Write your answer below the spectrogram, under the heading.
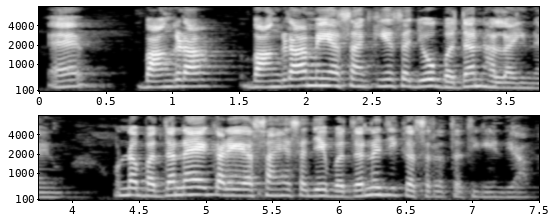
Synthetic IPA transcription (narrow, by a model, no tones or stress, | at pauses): ɛ̃ː | bãːŋɡɽabãːŋɡɽamẽɐsãkĩːə̃sɐʄobɐd̪ʱənɦɐlaːĩːnd̪aːɦijũː | ʊnə̆bɐd̪ʱənekɐɾeɐsãẽsɐʄebɐd̪ʱən̆d͡ʑiːkɐsɾət̪t̪ʰiʋẽːn̆d̪ijaː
